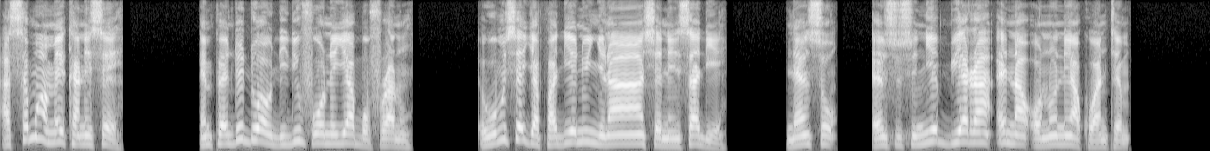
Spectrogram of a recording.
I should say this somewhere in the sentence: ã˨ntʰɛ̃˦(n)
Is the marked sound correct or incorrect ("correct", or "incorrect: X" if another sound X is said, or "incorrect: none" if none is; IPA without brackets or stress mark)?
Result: incorrect: m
